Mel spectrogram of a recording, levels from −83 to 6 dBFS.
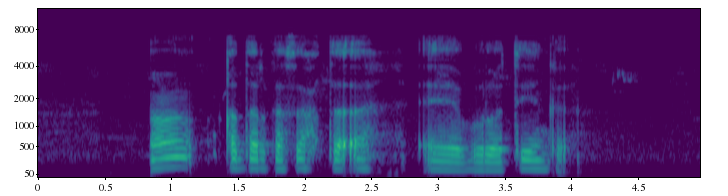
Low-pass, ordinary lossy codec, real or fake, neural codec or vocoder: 7.2 kHz; none; real; none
